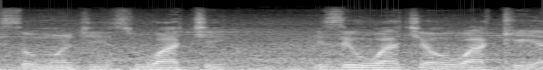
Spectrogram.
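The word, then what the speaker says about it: waakye: Okay, the first one that I like so much is wachi. Is it wachi or waki? I don't know how. Waki is usually pronounced waki by the Muslims in Ghana, and okay. Wachi by the non-Muslims.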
